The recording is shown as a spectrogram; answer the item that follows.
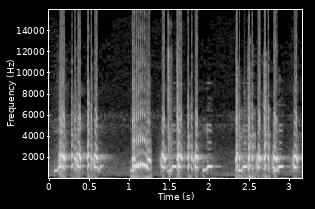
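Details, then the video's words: A white-breasted waterhen calls at night in three clumps of harsh, chattering, nasal notes, each ending in a rising twang, with short silences between. "ruak ruak mandar batu mp3 2 suara burung malam hari"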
